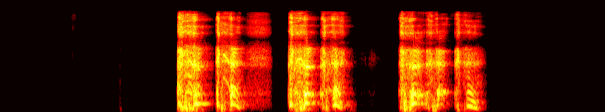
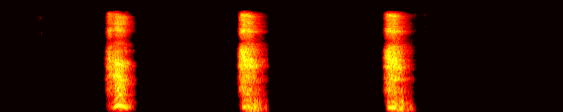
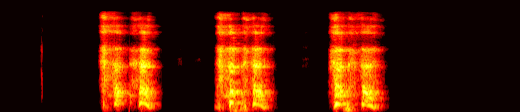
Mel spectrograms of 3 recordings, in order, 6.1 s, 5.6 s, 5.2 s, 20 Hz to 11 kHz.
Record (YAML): cough_length: 6.1 s
cough_amplitude: 32767
cough_signal_mean_std_ratio: 0.4
exhalation_length: 5.6 s
exhalation_amplitude: 32351
exhalation_signal_mean_std_ratio: 0.25
three_cough_length: 5.2 s
three_cough_amplitude: 31239
three_cough_signal_mean_std_ratio: 0.38
survey_phase: beta (2021-08-13 to 2022-03-07)
age: 45-64
gender: Female
wearing_mask: 'No'
symptom_headache: true
smoker_status: Never smoked
respiratory_condition_asthma: false
respiratory_condition_other: false
recruitment_source: REACT
submission_delay: 4 days
covid_test_result: Negative
covid_test_method: RT-qPCR
influenza_a_test_result: Negative
influenza_b_test_result: Negative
